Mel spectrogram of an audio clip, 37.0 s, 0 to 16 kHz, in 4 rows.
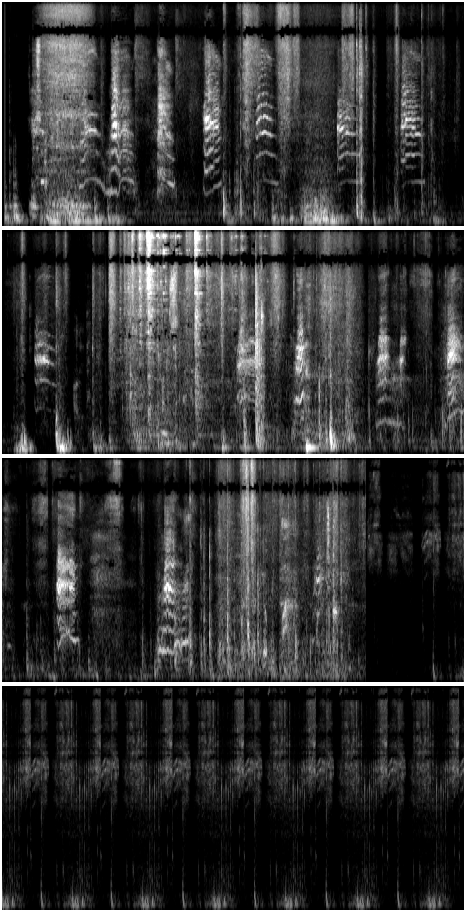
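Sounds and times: cat meowing: 1.5 - 5.7, 6.7 - 7.3, 8.0 - 8.5, 9.9 - 10.4, 13.9 - 15.6, 16.7 - 17.4, 19.5 - 20.1, 21.6 - 22.4.

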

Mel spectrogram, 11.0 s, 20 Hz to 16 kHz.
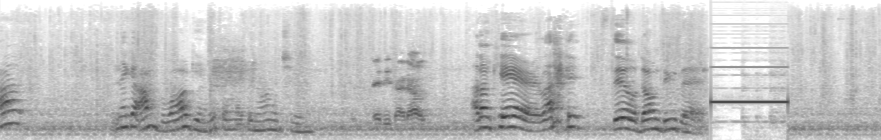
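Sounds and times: electronic censor beep: 8.9 - 9.9.

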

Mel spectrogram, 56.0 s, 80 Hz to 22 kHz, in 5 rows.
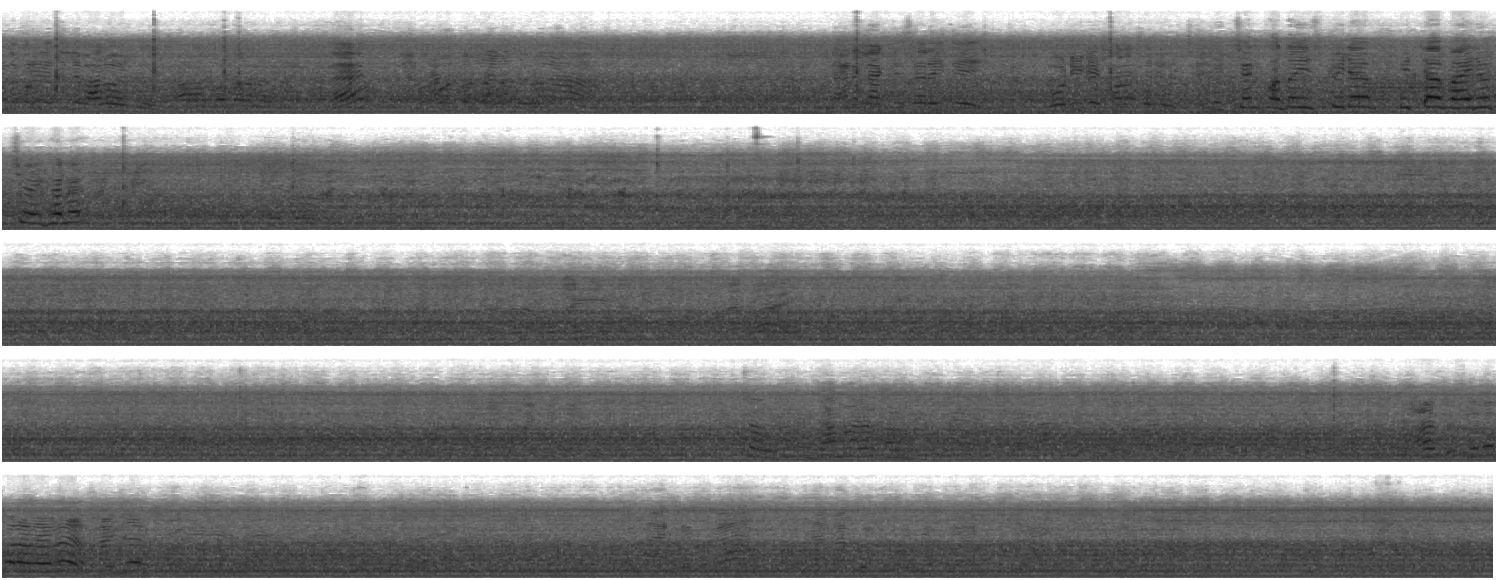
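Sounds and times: pellet mill motor drone: 0.0 - 56.0.

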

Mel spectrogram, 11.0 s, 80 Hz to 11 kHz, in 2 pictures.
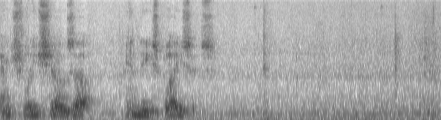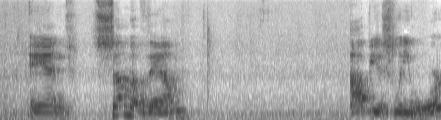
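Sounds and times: room hum: 0.0 - 11.0.

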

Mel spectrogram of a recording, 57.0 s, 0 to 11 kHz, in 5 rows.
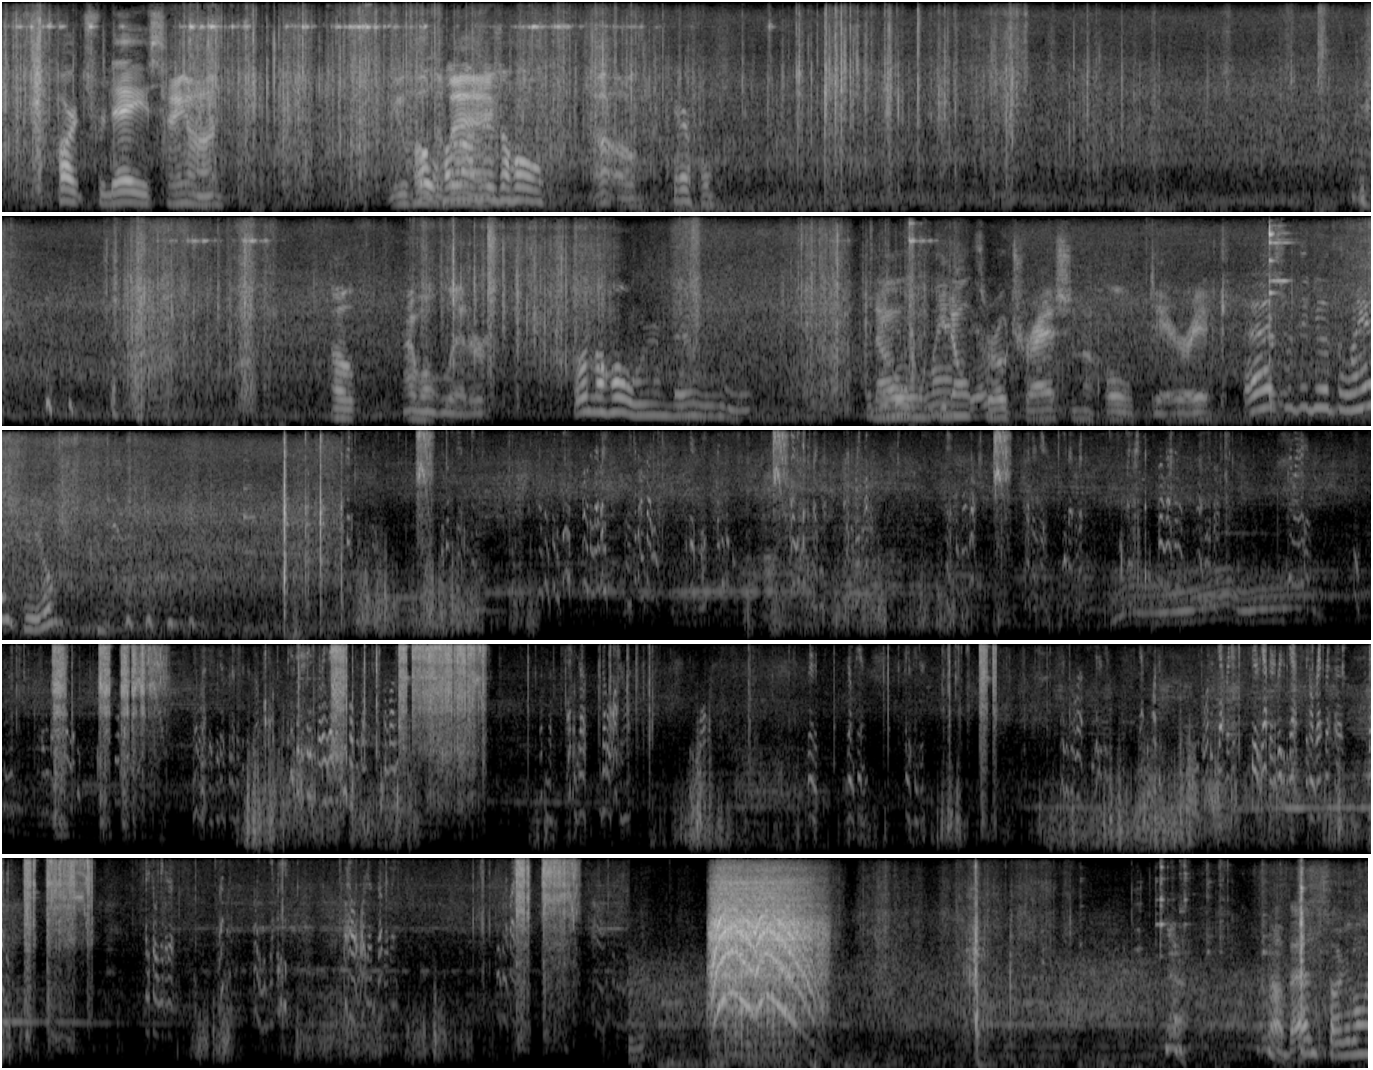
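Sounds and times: gliding squeal: 42.8 - 50.0
cordless drill whining: 51.5 - 52.6.

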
